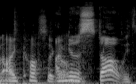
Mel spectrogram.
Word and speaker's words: icosagon: how many sides hasn't I can't pronounce it I C O S A gedin there's no he icosagon oh okay an icosagon I'm going to start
